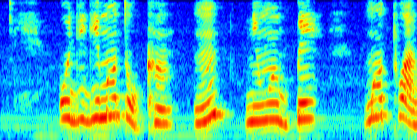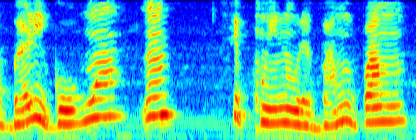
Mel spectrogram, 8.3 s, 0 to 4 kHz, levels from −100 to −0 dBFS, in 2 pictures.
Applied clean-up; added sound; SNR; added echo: none; none; none; none.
